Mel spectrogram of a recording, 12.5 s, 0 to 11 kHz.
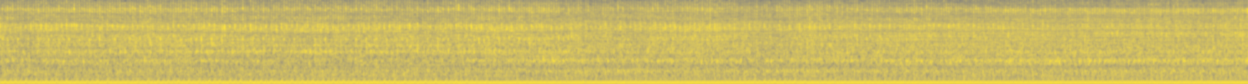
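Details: Shop tractor, either the John Deere 4020 or the Farmall Super M, just started with choke and throttle levers and driven outside. It holds a low, steady idle of about four beats a second with no knocking or missing. Normal idle.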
